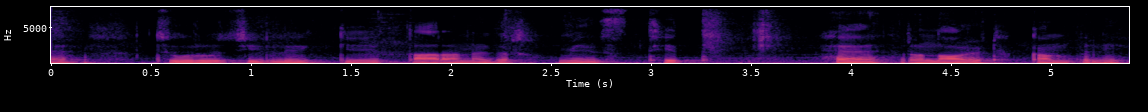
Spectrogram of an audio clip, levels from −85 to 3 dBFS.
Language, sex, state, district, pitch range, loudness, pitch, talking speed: Hindi, male, Rajasthan, Churu, 110-115 Hz, -35 LUFS, 115 Hz, 100 wpm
